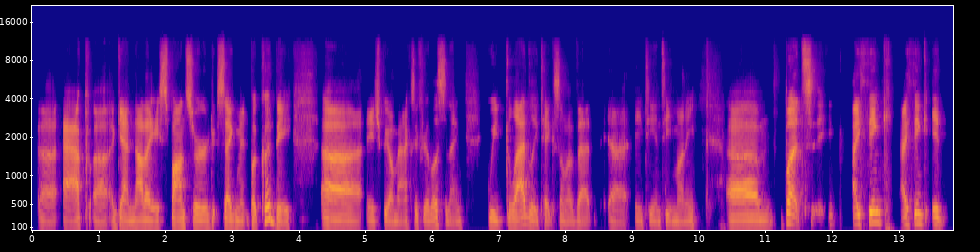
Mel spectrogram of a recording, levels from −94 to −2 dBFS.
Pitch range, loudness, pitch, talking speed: 105-115 Hz, -28 LUFS, 110 Hz, 145 wpm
